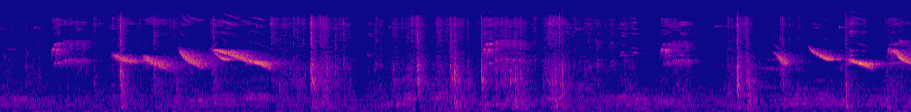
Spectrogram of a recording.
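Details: Captive green-winged saltators sing rich whistled phrases that slur downward, repeated in short bursts, with sharp clicks and wing-flutter noises throughout.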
